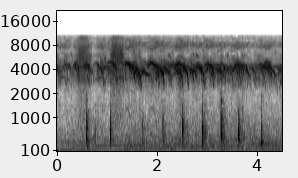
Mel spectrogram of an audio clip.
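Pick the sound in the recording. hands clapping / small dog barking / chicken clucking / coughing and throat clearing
chicken clucking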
